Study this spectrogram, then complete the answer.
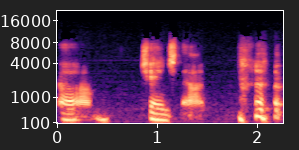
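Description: A somewhat breathy woman's voice comes through with a dry, close sound and no echo. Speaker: baker and health coach. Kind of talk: interview conversation. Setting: radio show.

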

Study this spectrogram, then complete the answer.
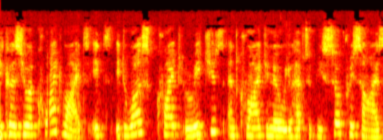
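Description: A woman with a non-native accent speaks at a fairly slow pace with ordinary pitch variation. Noticeable background noise runs underneath. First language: not English. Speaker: author, voice coach and healer. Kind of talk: interview. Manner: hesitant, repeating words.

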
